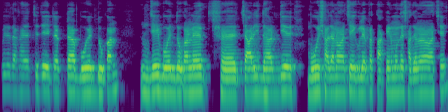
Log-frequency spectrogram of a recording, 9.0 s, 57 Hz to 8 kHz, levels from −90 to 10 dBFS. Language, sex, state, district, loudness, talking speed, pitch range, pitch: Bengali, male, West Bengal, Dakshin Dinajpur, -15 LUFS, 155 wpm, 130-140 Hz, 135 Hz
